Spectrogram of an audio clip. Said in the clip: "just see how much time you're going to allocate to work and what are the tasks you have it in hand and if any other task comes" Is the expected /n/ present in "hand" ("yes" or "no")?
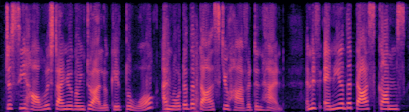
yes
